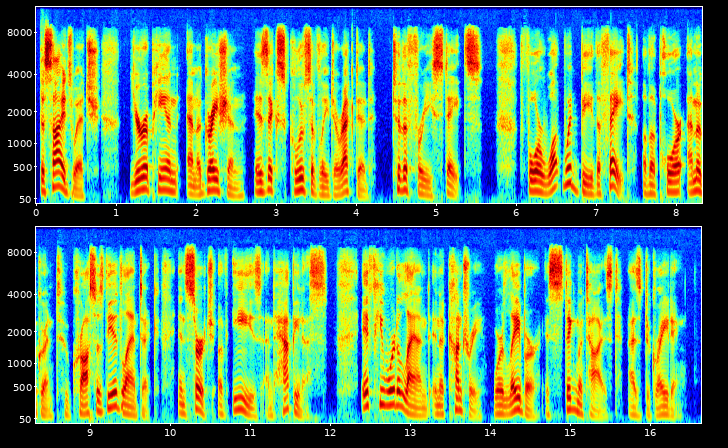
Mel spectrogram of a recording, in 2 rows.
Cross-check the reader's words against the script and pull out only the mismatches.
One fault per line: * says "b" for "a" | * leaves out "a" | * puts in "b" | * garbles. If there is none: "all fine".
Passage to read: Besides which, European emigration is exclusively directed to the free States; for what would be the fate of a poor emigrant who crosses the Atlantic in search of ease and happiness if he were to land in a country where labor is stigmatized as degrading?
all fine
